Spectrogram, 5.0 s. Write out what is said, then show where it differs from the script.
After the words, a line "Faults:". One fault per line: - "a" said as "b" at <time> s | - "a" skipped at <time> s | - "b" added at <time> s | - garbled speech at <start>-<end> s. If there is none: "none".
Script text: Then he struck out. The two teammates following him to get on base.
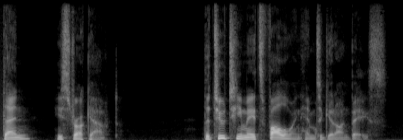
Then he struck out. The two teammates following him to get on base.
Faults:
none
